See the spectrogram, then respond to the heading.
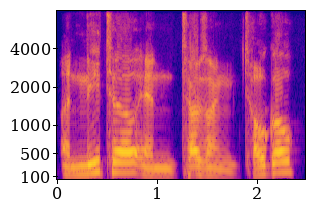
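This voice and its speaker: A man's voice: medium pitch, takes it slowly. A man co-hosting a casual wrestling review, blunt and sweary with short interjections. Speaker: co-host.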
